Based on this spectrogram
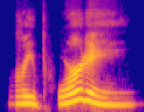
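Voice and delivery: ordinary delivery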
